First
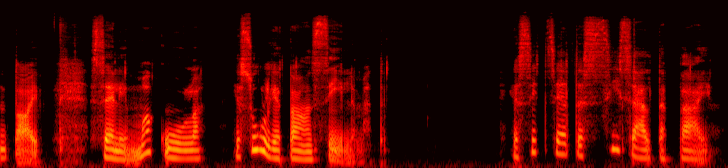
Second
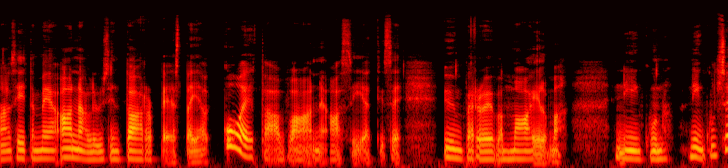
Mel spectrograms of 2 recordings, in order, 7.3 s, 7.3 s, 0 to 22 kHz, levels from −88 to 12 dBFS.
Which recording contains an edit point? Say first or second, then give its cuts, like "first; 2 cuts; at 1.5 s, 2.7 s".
first; 1 cut; at 5.0 s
